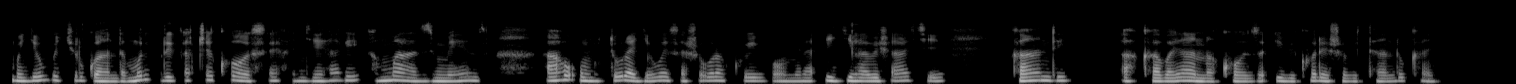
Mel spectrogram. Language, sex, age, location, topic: Kinyarwanda, male, 25-35, Huye, health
